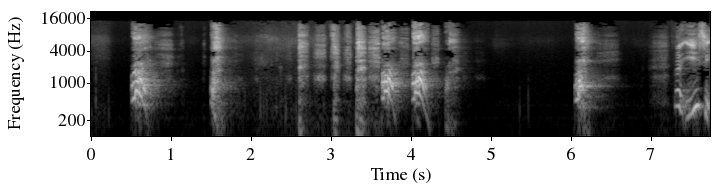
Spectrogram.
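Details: A pet Schipperke, a spoiled male indoors, gives short rough cough-like barks in scattered bursts, separated by pauses, while a person talks through the middle stretch.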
